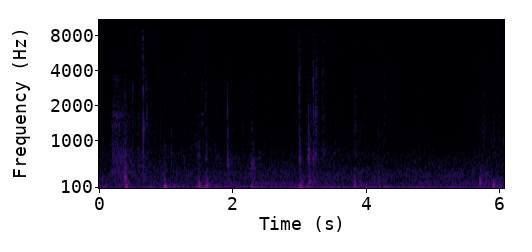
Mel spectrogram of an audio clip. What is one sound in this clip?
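Footsteps thud on creaking wooden planks.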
